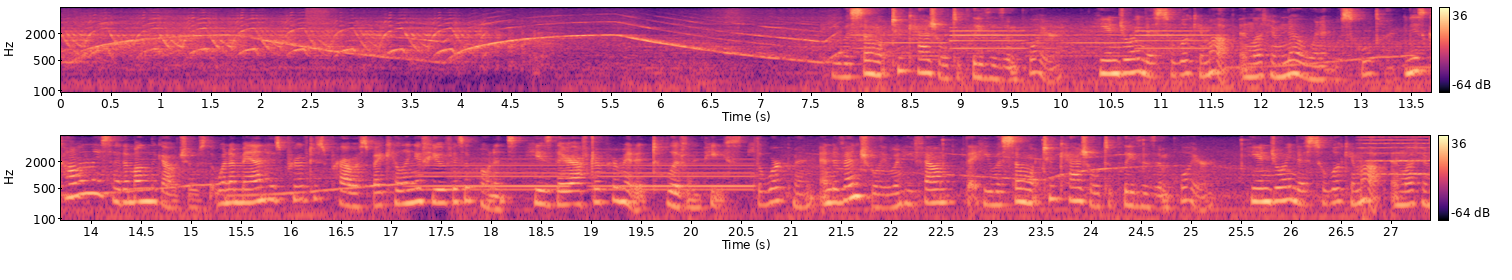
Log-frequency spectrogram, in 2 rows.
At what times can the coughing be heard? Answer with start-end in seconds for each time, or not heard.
not heard.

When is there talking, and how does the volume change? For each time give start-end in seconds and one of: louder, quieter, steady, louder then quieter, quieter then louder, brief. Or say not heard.
7.6-27.3 steady.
